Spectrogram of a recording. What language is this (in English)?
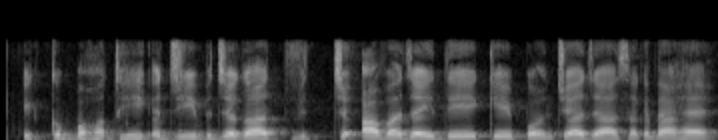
Punjabi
